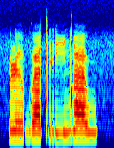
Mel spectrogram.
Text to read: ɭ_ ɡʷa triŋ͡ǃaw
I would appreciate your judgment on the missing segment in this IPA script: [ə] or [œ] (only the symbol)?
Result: ə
